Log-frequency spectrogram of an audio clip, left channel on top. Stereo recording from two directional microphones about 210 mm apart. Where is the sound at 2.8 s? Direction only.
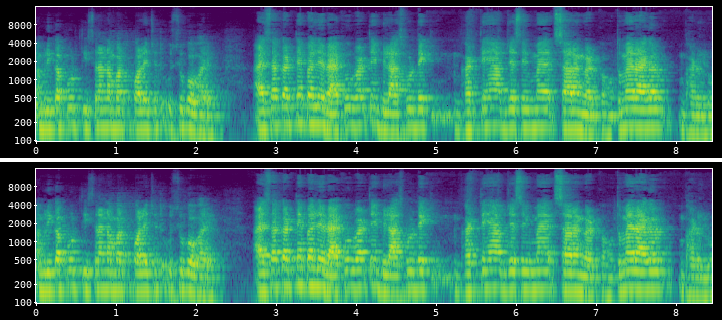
10° left (ahead or behind).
